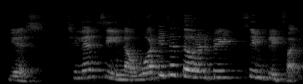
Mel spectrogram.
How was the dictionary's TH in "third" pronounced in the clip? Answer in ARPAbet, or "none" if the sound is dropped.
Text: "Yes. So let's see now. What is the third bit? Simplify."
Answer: T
